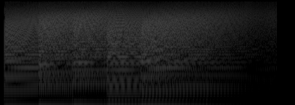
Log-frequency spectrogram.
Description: Transfer Beeper; The Sentinel

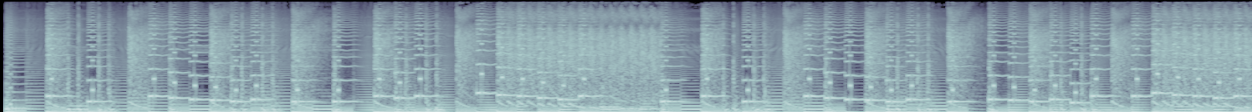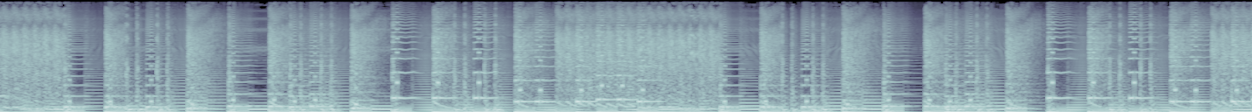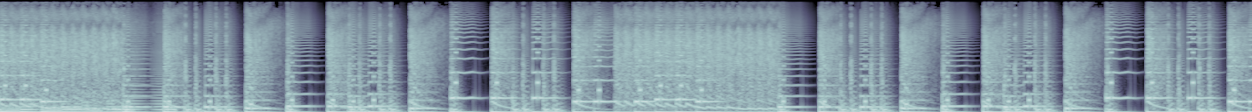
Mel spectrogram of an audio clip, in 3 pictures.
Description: techno; unfuck

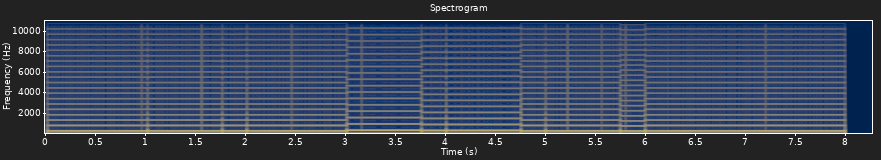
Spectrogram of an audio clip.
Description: Title Beeper; Sir Lancelot

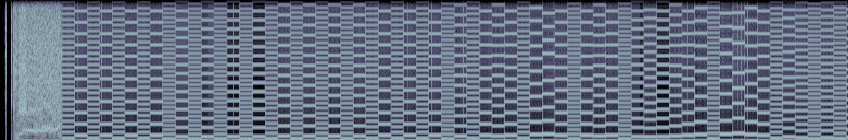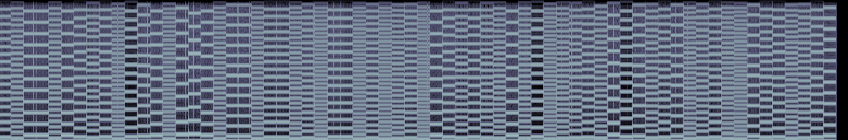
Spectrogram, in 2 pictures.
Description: Intro, Sample, Beeper; Timothy Closs; I Ball

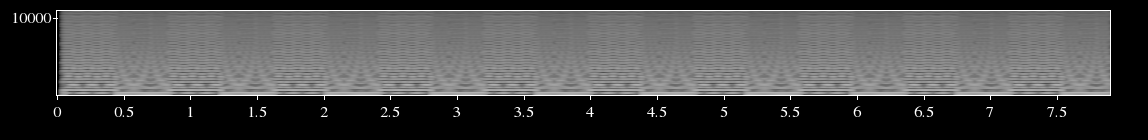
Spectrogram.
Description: Title Beeper; Crime Busters

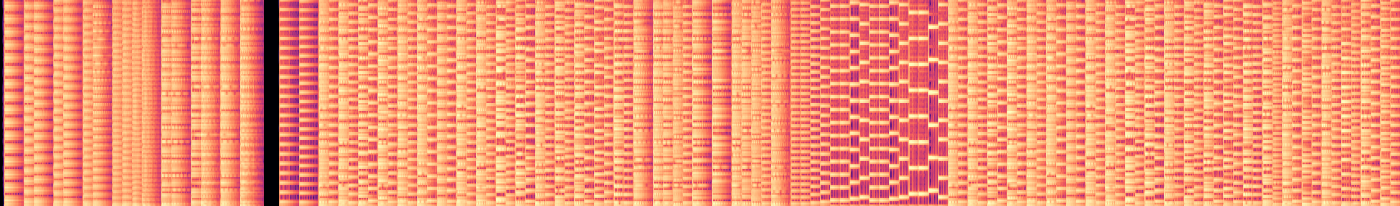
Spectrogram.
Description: Jazz

